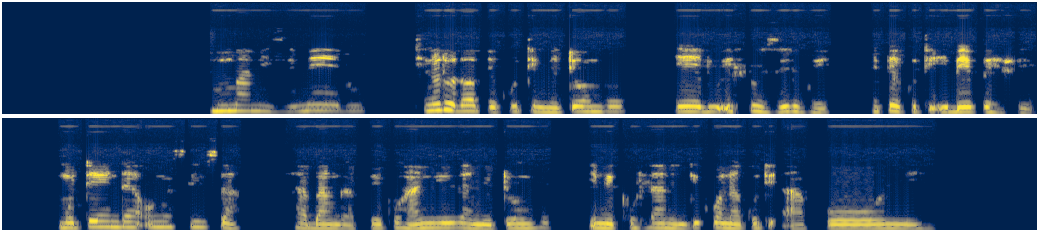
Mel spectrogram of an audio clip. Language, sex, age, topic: Ndau, female, 36-49, health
